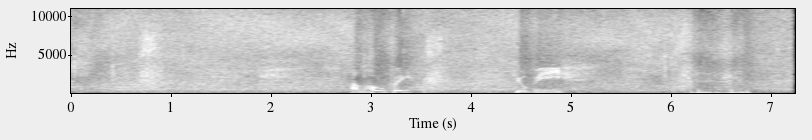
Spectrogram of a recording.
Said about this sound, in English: You should really hear the machine kind of uh, scream, go up in pitch, get louder. The water will be whooshing more if you're on a water rower.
